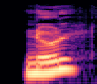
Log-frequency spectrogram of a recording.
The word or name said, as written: nul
